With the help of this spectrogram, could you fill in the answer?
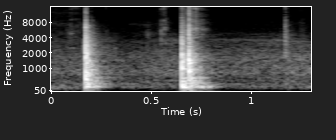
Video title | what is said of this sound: Locust, Does it ever rot? | It sounds like it's hollow, but it's not. You can hear how solid it is still.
